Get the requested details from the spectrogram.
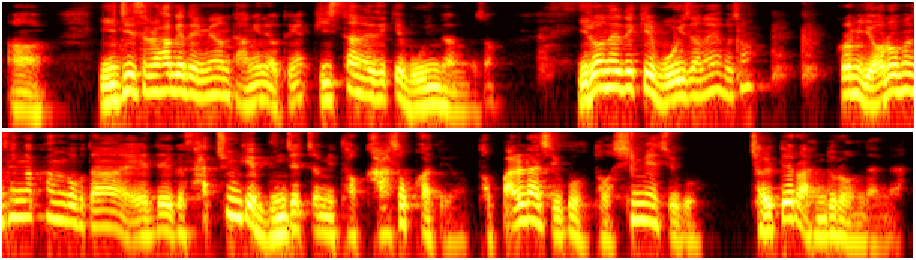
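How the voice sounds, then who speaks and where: A man's voice: mid-range voice, sing-song, fast, mellow, breathy edge. A man giving a blunt, colloquial parenting lecture to camera, acting out little scenes and swearing freely. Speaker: education YouTuber and tutor.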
